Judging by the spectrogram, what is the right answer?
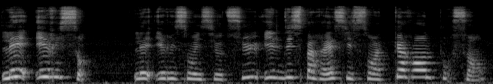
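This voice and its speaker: A woman's voice: high voice, normal speed. A woman presenting craft products in a live stream, methodically listing discounts and prices and speaking familiarly to her viewers.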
